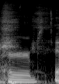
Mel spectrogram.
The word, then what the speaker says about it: herbs: Whatever micro region you're in at the time is the only region that calls them herbs. – You're saying the H is silent on herbs? – Yeah.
